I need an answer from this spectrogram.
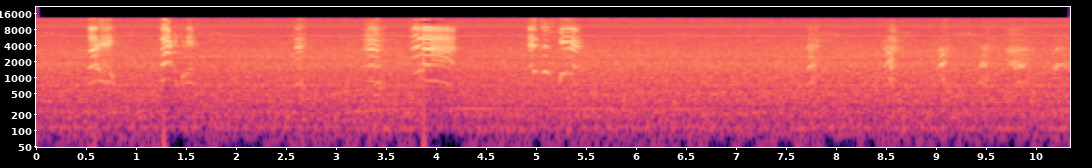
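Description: Birds chirping in short runs of quick high notes, one run every second or so, over a steady outdoor background hiss.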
